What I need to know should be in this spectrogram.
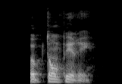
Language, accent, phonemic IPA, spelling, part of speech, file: French, France, /ɔp.tɑ̃.pe.ʁe/, obtempérer, verb, LL-Q150 (fra)-obtempérer.wav
- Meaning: 1. to obey 2. to comply with, to abide by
